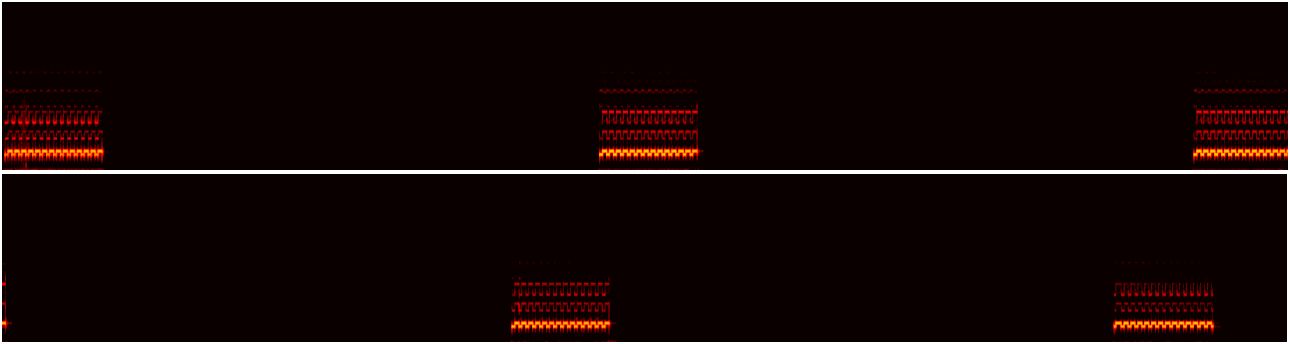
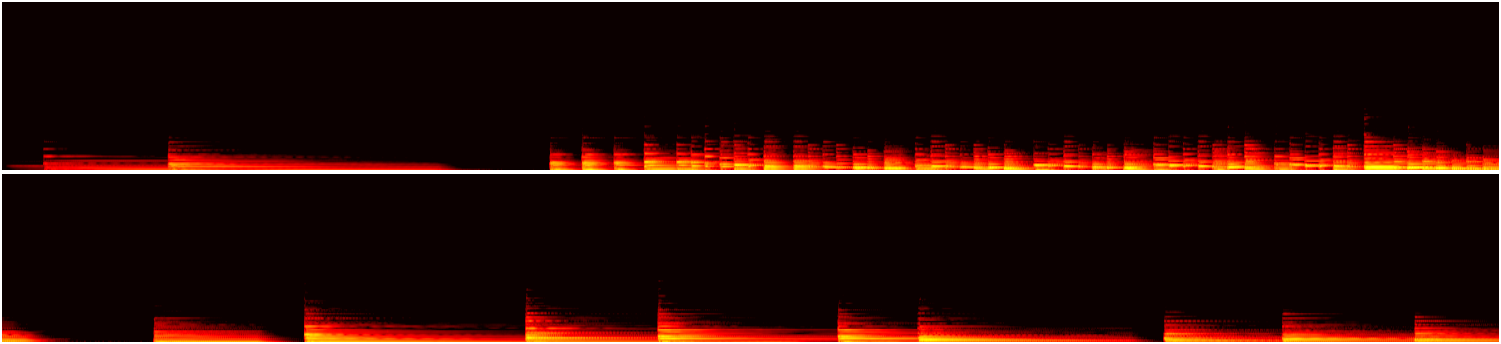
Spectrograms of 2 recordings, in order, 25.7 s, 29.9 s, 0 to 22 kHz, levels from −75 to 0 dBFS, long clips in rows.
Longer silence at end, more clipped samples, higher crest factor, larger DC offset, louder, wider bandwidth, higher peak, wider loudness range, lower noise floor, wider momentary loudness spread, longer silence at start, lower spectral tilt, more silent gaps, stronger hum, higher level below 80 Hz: first, 0.75 s vs 0 s; neither; about the same, 14 dB vs 18 dB; neither; first, -24 LUFS vs -27 LUFS; first, 13.5 kHz vs 5.8 kHz; second, -18 dBFS vs -10 dBFS; second, 8 LU vs 14 LU; first, under -90 dBFS vs -76 dBFS; second, 9 LU vs 20 LU; second, 0 s vs 0.4 s; second, 3 dB/octave vs -10 dB/octave; first, 1.02-2.49 s, 7.01-8.48 s, 12.96-14.33 s, 19.01-20.40 s vs none; neither; second, -72 dBFS vs -50 dBFS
